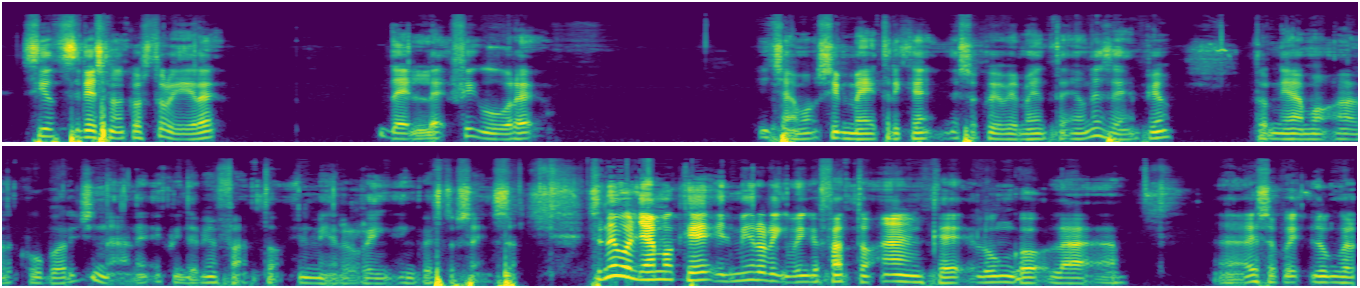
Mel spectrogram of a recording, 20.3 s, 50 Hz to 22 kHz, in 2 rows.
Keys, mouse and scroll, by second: 8.0 right click, 9.1 ctrl+z, 9.4 ctrl+z.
